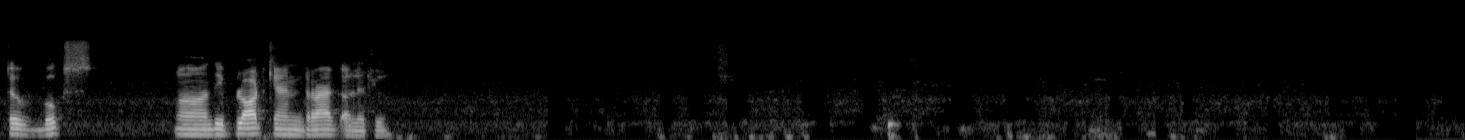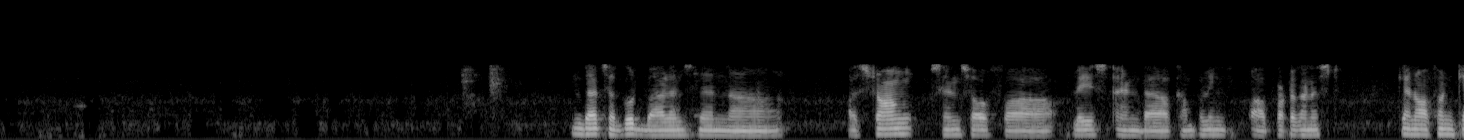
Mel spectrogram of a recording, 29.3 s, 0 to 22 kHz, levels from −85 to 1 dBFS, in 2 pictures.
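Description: At 13.96 s the speech cuts out in a handover gap lasting about 200 ms, until 14.16 s. The voice fades within a few tens of milliseconds rather than clicking off, and the silence is clean. Unlike a dropout from packet loss, nothing is smeared or patched over, and what was said during the switch is simply lost.

From 14.16 s to the end comes a fallback to narrowband. The wideband HD Voice sound heard before the gap, only lightly coloured by its codec, gives way to audio with nothing above 4 kHz. It sounds duller and rougher, which fits a low-rate narrowband codec rather than a simple low-pass filter, because the coding grit arrives together with the lost treble.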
